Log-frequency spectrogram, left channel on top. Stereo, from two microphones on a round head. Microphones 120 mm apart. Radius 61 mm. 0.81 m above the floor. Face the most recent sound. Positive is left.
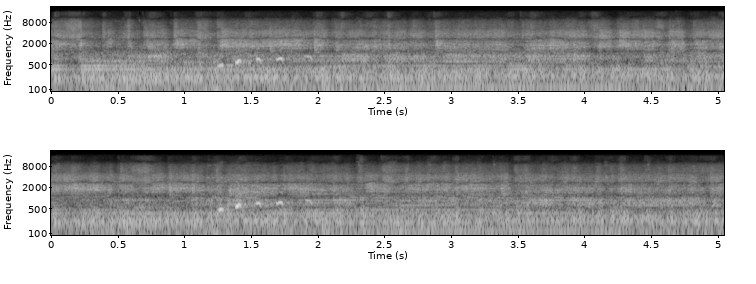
turn(degrees=-65)  # may be behind; listen again after turning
